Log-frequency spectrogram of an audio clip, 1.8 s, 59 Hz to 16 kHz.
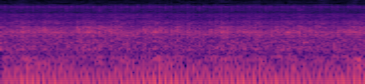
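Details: BMW E34 TDS diesel after first service in over 10 years, with new water pump, belts and most idler pulleys: steady, even idle with smooth low clatter, no squeal, chirp or knock from the belts; running healthy.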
